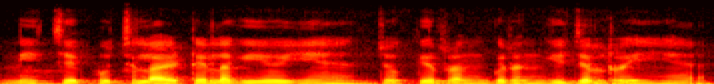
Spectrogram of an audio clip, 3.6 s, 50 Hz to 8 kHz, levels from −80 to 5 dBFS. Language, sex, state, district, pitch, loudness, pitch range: Hindi, male, Uttar Pradesh, Shamli, 120 Hz, -20 LUFS, 115-125 Hz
